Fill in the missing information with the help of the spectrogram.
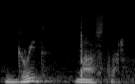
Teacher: The long vowels in master, God, very Aberdonian.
